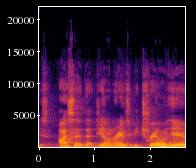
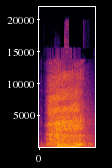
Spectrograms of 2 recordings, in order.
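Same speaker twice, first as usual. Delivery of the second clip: short laugh; 10 semitones higher than usual. Real, not acted. Laughs at his phone setup.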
